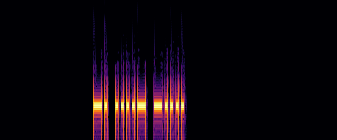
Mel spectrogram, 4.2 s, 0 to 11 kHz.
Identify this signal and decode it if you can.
Morse code, heard as a keyed tone, about 34 wpm, 700 Hz. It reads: N46
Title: Common Cut Numbers - 3-Digit 35wpm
